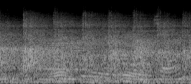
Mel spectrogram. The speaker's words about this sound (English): Oh, those applause sound nice in the tunnel, don't they?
